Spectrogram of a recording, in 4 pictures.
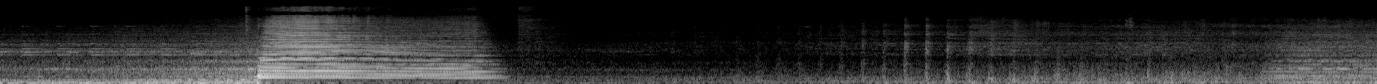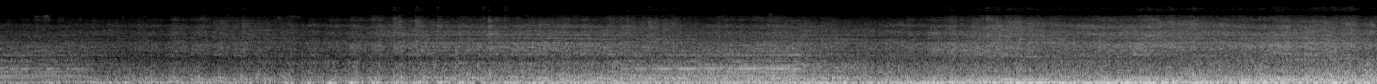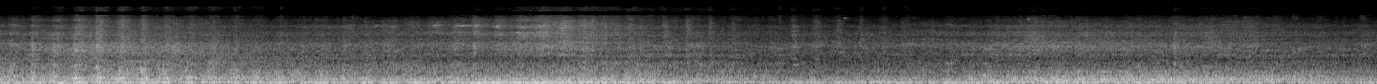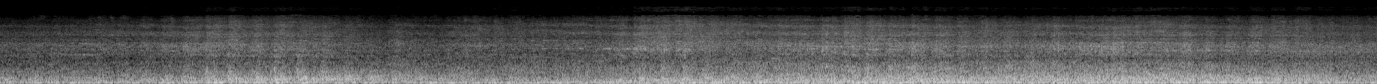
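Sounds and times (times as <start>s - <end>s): locomotive air horn blasts: 2.5s - 5.5s, 12.6s - 14.8s, 20.0s - 22.1s.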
